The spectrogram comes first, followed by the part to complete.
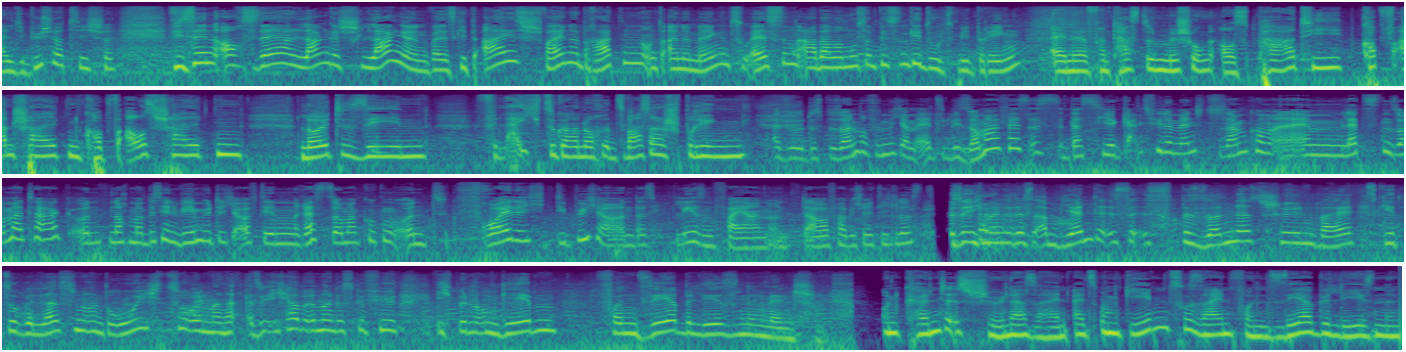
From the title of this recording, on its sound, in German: live vom Sommerfest des LCB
